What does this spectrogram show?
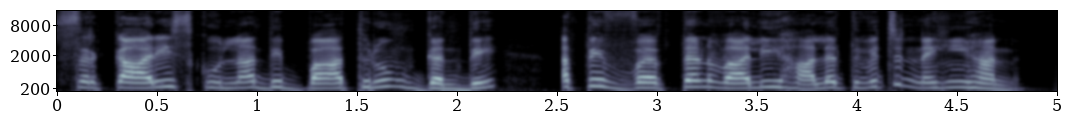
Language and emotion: Punjabi, disgusted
